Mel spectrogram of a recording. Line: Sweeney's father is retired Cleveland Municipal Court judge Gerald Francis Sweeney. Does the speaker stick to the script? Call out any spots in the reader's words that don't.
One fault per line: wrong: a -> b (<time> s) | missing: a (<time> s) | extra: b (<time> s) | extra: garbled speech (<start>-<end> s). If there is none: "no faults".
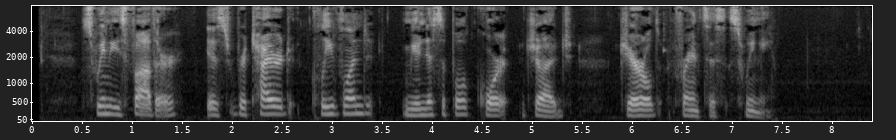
no faults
